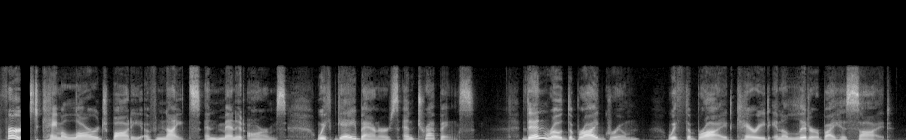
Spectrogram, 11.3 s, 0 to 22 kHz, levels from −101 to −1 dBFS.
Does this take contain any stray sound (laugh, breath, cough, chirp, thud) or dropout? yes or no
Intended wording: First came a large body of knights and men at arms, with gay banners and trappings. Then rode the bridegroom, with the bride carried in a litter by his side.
yes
